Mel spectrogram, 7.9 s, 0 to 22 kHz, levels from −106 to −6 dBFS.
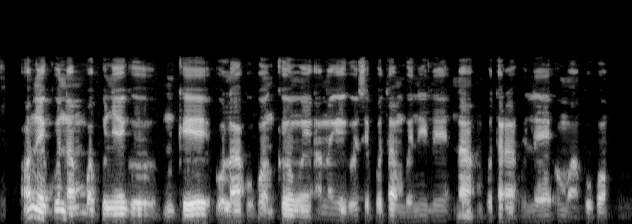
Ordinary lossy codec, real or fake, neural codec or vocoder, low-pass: none; real; none; none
